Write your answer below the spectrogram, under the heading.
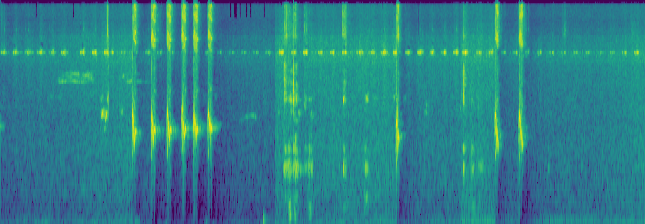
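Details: Wild yellow-vented bulbul calls for luring birds: a quick series of six sharp, clipped notes, then a muddled stretch of softer mixed notes and a few more single calls, over a constant faint high whine.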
